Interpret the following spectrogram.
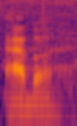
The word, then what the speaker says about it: ABBA: Like a whole dancing crowd from what I was singing, ABBA, pronounced ABBA, is a Swedish band.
